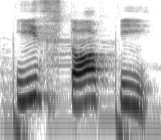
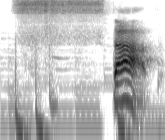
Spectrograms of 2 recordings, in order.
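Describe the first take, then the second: First: Extra vowels are added at the start and end. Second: The word starts and ends on consonants. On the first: The speaker calls it wrong. "a gente coloca uma vogal epentética no início e no final" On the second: The speaker calls it right. "A palavra que teria que ser pronunciada stop"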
